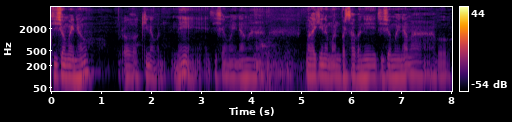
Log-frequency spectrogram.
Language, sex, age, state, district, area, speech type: Nepali, male, 30-45, West Bengal, Darjeeling, rural, spontaneous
